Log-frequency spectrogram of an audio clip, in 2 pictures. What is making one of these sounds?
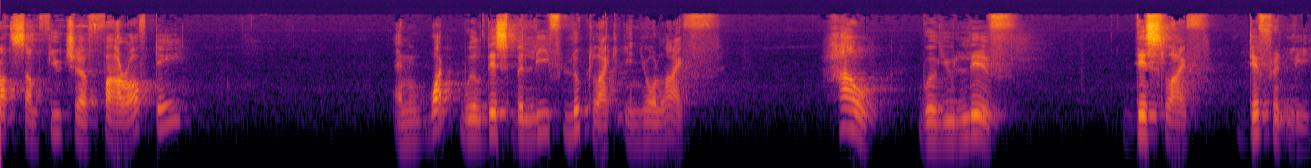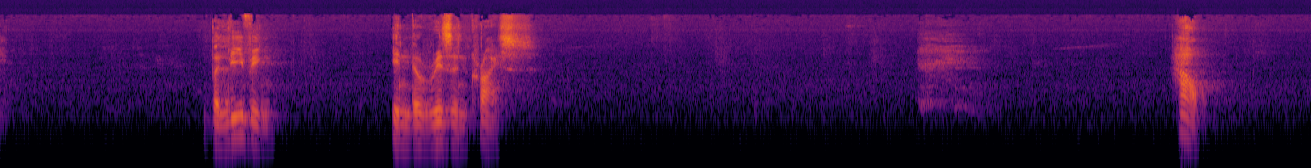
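A middle-aged man speaks with animation into a microphone, in short phrases with pauses.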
